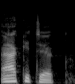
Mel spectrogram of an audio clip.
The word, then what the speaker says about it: architect: designed by the same architect who wants to bring, we normally would say architect. And that's how it's pronounced. It's A-R-C-H-I. That's Archie. T-E-C-T is tech.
